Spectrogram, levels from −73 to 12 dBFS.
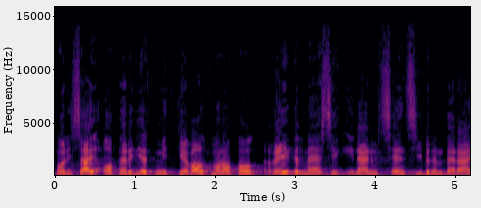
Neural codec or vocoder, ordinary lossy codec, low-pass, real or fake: none; none; 14.4 kHz; real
